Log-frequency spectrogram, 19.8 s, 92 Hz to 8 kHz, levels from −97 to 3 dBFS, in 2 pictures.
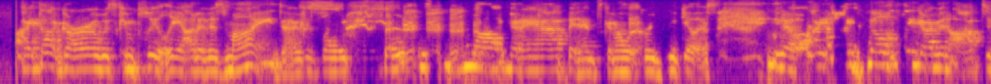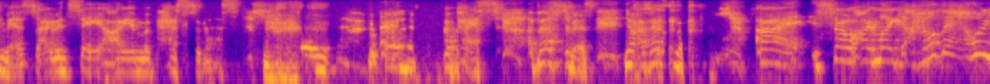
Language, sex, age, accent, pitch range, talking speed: English, female, 30-49, American, 200-280 Hz, 165 wpm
